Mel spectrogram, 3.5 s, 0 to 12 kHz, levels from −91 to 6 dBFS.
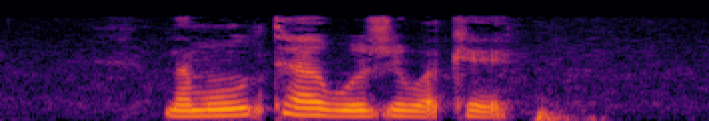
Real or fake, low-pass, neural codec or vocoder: real; 7.2 kHz; none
